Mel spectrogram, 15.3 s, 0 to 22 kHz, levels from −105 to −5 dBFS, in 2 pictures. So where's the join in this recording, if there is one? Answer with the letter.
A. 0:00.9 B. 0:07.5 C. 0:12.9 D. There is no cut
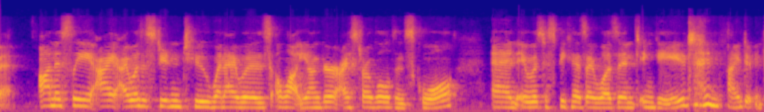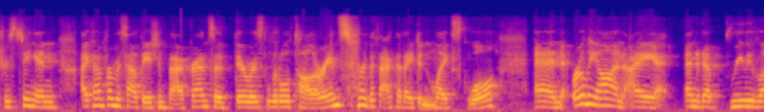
B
